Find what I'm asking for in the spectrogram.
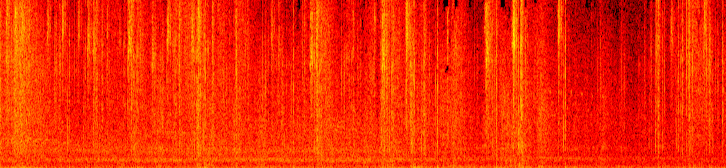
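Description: Rolling musket volleys crackle through a Napoleon Total War battle, dense overlapping shots and clattering reports at a steady moderate level, with no one talking over them.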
